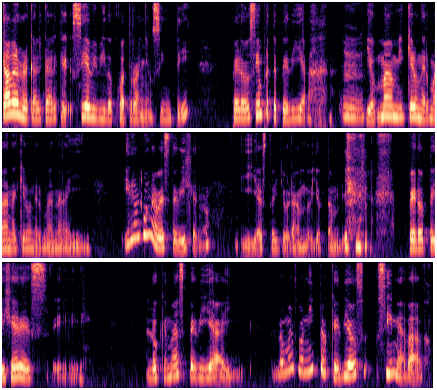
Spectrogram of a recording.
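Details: Adult woman speaking Spanish; ordinary speech.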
